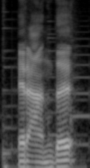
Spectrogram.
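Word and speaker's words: 選んで: And so yeah, actually the n stayed, and then it caused the voicing of the te also, so again, because de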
